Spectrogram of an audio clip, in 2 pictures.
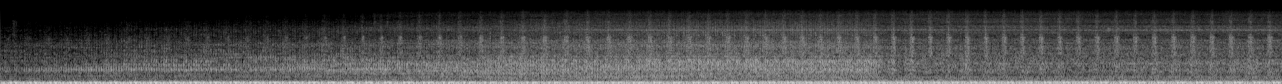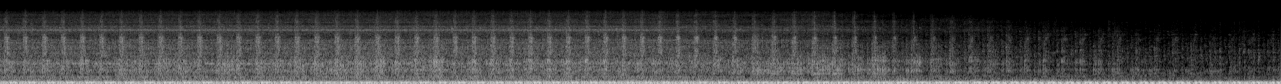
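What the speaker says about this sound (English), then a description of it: "That thing's running at like 600 RPMs." A 1964 Oldsmobile 98 engine idles at low RPM with a loud, continuous, even rumble and a faint hiss on top, close by and without any talk.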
